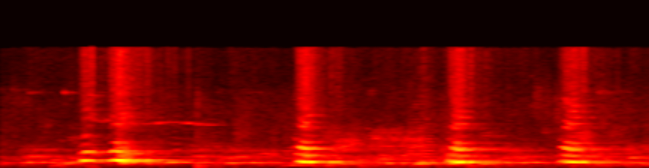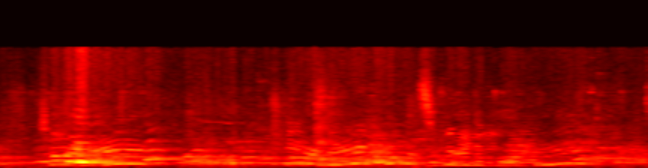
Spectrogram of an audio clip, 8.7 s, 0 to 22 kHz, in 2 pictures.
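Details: Poodle barking at the 2nd Coastal Poodle Picnic reunion, K9 Kampus, July 2011: five sharp, loud barks spaced about a second apart in the first five seconds, then higher yips and whines over people chatting.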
